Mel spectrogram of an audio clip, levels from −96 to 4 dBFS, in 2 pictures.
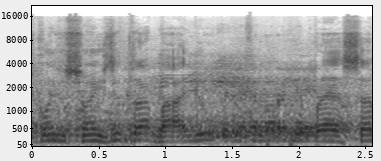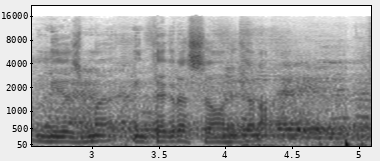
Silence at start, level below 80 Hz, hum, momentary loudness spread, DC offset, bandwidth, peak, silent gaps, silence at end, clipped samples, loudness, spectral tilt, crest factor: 0 s; -32 dBFS; none; 2 LU; under 0.1%; 17 kHz; 0 dBFS; none; 0 s; under 0.1%; -18 LUFS; -4.5 dB/octave; 18 dB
